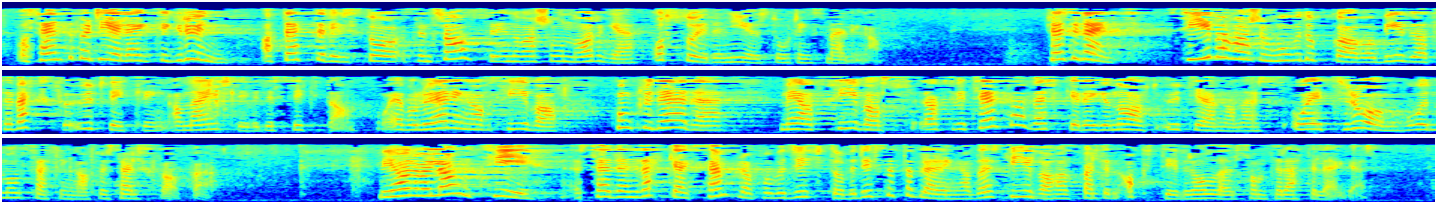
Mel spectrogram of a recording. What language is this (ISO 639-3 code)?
nob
